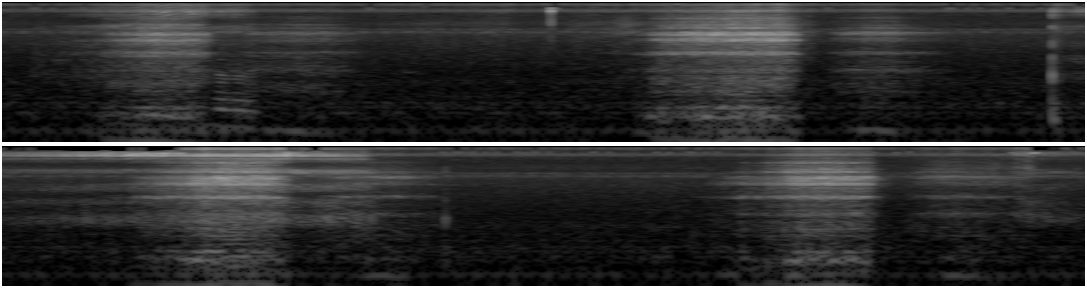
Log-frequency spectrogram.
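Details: Dog, tagged chihuahua, in deep sleep: rough, rattling snores on each breath in, about four in ten seconds, with quieter breaths out between; snoring.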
